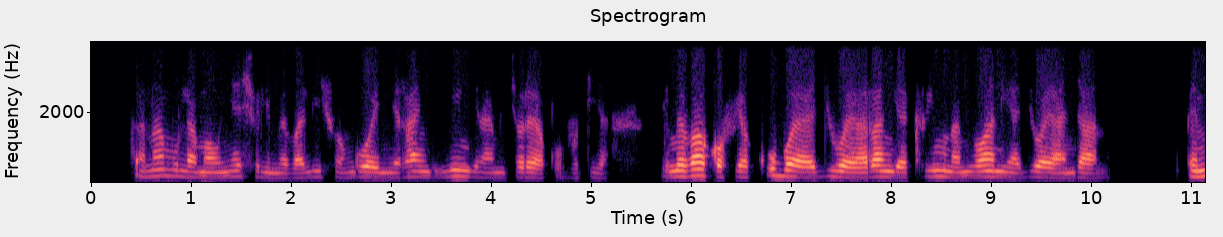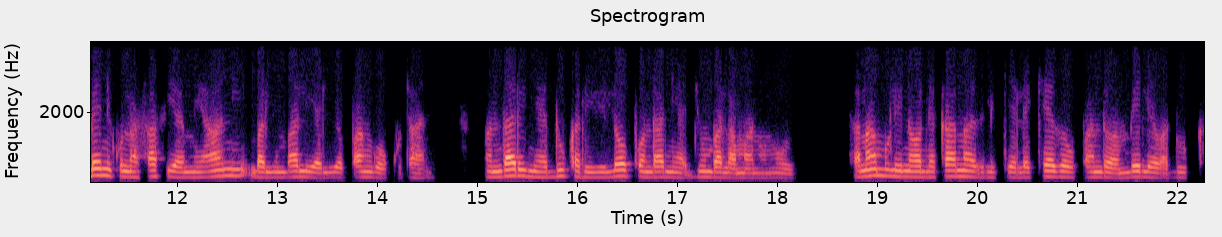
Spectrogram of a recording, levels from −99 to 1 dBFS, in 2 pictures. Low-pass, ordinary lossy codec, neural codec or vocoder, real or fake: 3.6 kHz; Opus, 16 kbps; none; real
